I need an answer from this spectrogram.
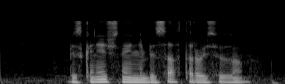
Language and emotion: Russian, neutral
